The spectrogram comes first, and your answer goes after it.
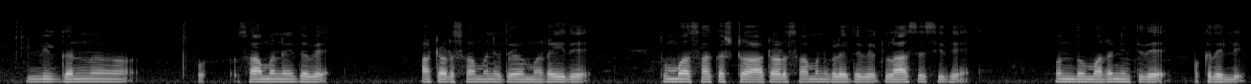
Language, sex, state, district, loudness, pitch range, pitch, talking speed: Kannada, male, Karnataka, Gulbarga, -26 LUFS, 120-125 Hz, 120 Hz, 90 wpm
